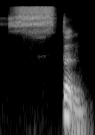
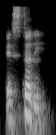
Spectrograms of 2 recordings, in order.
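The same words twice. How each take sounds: First: The word starts directly with a hissing s. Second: The word starts with a short vowel before s. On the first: The speaker calls it right. "la palabra es study" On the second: The speaker calls it wrong. "no es study"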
